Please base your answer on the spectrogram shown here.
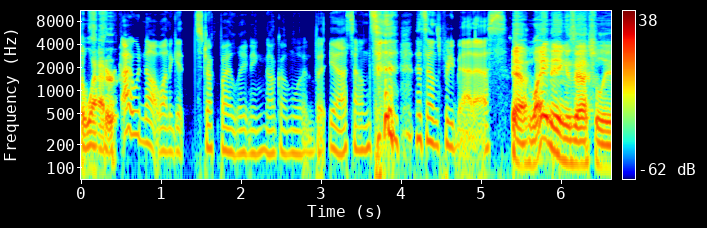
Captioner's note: laughing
